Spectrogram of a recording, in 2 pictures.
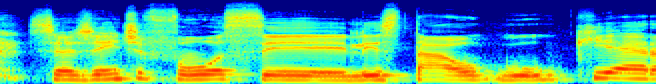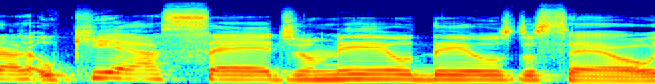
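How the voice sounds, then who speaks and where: Room echo is audible as a woman speaks at a medium pitch with fairly even intonation. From Brazil, Minas Gerais. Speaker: sales expert. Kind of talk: podcast interview.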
